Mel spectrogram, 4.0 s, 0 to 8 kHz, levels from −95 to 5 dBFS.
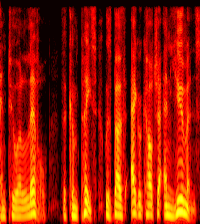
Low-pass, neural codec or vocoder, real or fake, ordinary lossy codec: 7.2 kHz; none; real; MP3, 64 kbps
